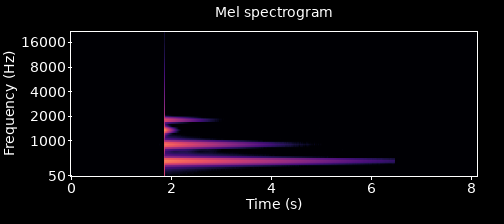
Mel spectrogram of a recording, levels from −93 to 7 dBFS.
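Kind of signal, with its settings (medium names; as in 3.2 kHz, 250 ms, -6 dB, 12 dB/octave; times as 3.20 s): additive tone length 4.61 s, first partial 452 Hz, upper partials -3/5/-11 dB, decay 4.96 s, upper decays 2.64/0.25/1.19 s, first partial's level -20 dB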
